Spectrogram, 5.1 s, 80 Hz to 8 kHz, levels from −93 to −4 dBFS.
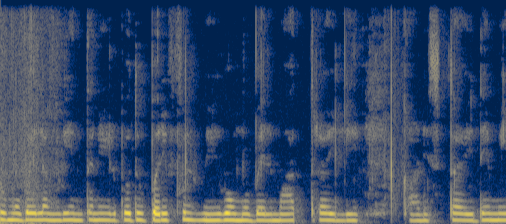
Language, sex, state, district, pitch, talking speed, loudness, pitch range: Kannada, female, Karnataka, Mysore, 230 Hz, 165 wpm, -20 LUFS, 225-235 Hz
